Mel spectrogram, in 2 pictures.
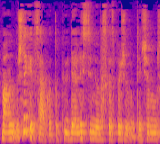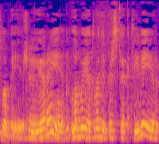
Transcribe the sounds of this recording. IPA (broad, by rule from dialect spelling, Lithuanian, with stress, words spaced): ˈmɐn ʒʲɪˈnɐɪ kɐɪp ˈsɑːkoː toːˈkʲuː ɪdʲɛɐˈlʲɪsʲtʲɪnʲuː ˈʋʲɪskɐs pɐʒʲuːˈruː tɐɪ ˈt͡ʃʲɛ ˈmʊms lˠɐˈbɐɪ ˈɪrʲɡʲɪ ɡʲɛˈrɐɪ lˠɐˈbɐɪ ɐtˈroːdʲeː pʲɛrʲsʲpʲɛkˈtʲiːʋʲɛɪ ɪr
